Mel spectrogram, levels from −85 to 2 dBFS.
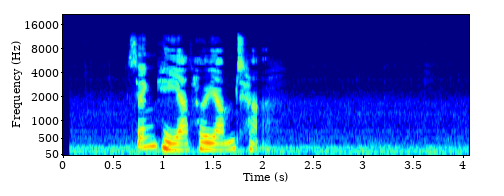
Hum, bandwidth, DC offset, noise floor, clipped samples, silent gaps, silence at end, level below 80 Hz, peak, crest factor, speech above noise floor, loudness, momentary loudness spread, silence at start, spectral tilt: none; 12.5 kHz; under 0.1%; -50 dBFS; under 0.1%; none; 0.15 s; -70 dBFS; -10 dBFS; 20 dB; 25 dB; -26 LUFS; 19 LU; 0.15 s; -5 dB/octave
